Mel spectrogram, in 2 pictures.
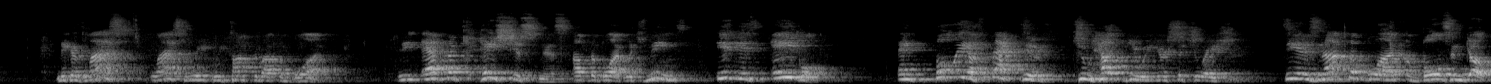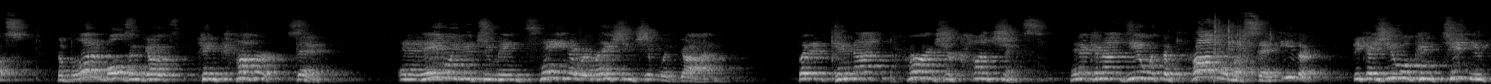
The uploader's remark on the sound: please forgive us for the audio quality of this sermon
